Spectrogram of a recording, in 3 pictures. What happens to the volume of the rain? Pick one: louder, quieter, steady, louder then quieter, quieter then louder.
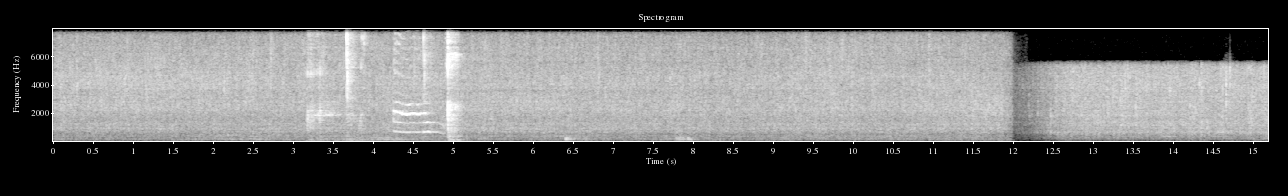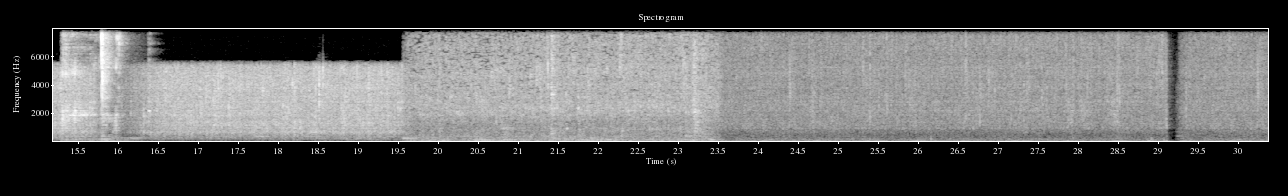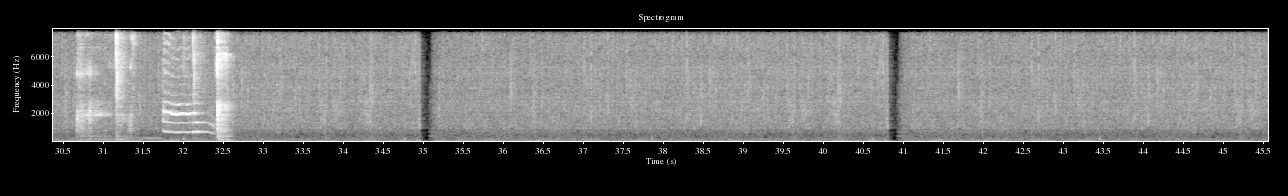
quieter.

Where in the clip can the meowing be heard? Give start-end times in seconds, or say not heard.
3.1-5.1, 15.2-16.4, 30.6-32.6.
